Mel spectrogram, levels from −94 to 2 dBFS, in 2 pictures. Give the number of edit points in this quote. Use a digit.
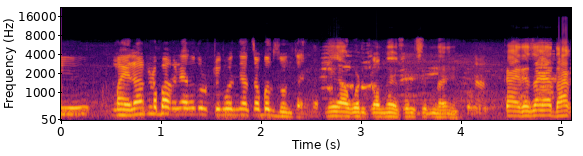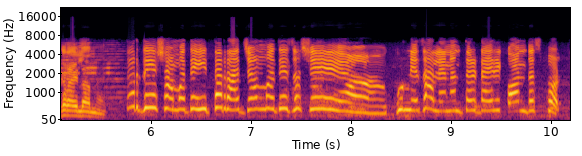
2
